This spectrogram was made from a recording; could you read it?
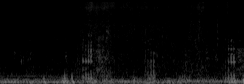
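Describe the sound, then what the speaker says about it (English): A lost piglet on a grazing pasture lets out soft, low grunting oinks, several in quick succession, fairly close over a steady low outdoor background, with no talk. "So that noise that he's making is just little oinks."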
